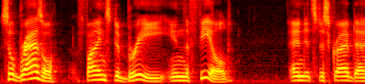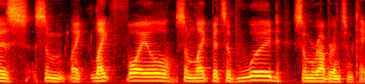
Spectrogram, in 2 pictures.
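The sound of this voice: The man's voice sits at a medium pitch. He speaks at a very slow pace. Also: ordinary pitch variation, very clean recording, silent background.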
